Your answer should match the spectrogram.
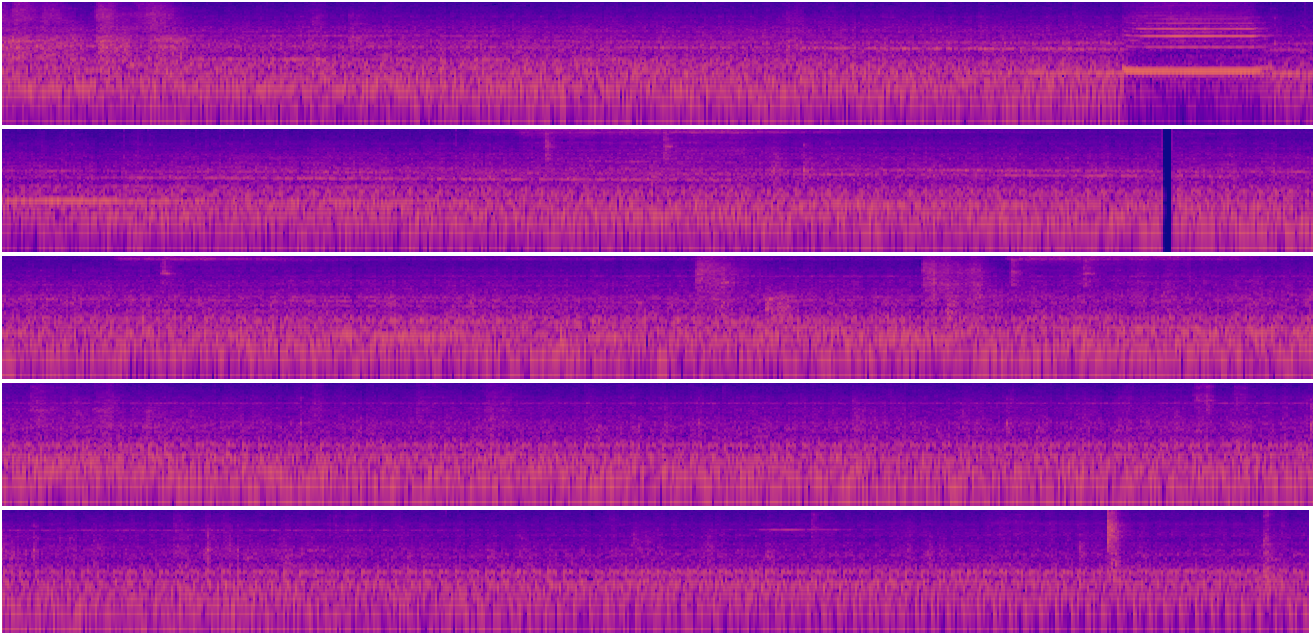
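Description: Train running, heard from inside the driver's cab: steady rumble with a whine that falls slowly in pitch, and one short horn blast about six seconds in.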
